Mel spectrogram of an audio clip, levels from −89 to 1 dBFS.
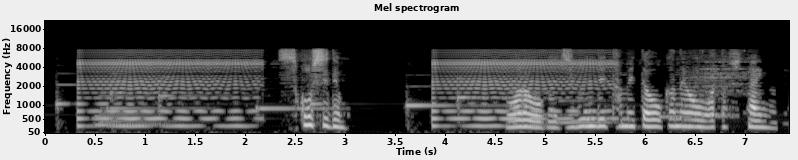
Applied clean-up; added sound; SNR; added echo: classical method spectral subtraction.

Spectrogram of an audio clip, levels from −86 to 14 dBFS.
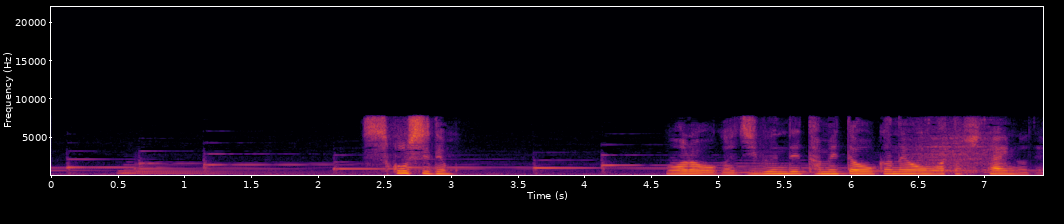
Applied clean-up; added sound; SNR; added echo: none; none; none; none.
